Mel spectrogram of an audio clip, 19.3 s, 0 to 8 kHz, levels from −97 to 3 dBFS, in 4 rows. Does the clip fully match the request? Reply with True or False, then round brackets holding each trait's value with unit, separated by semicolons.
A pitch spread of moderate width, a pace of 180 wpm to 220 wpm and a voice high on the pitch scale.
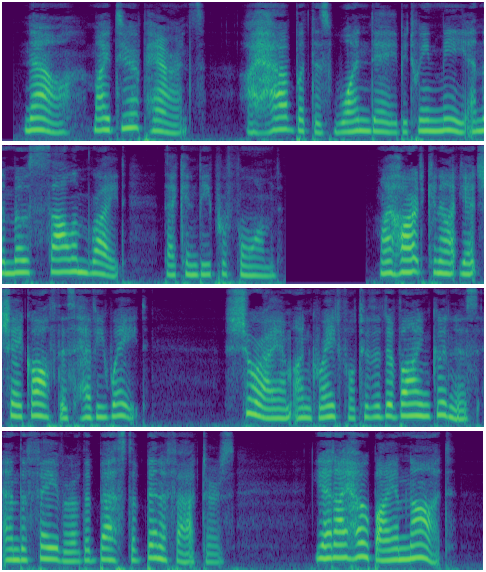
False (3.2 semitones; 160 wpm; 230 Hz)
